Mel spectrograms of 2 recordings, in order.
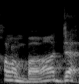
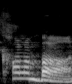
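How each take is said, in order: First: The word ends with a D sound. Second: The word ends without a D sound. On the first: The speaker calls it wrong. "not Colombard with a D" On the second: The speaker calls it right. "It is Columbar"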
